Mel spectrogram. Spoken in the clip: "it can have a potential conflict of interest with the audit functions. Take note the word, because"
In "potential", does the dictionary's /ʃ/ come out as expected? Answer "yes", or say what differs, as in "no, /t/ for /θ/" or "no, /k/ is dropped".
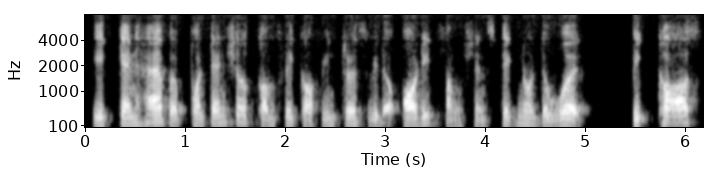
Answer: yes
